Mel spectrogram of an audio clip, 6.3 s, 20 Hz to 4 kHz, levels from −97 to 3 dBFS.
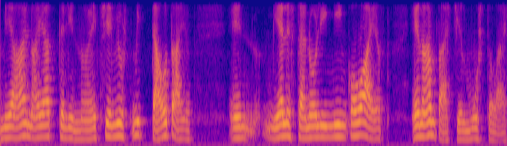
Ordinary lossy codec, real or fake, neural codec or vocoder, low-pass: none; real; none; 3.6 kHz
